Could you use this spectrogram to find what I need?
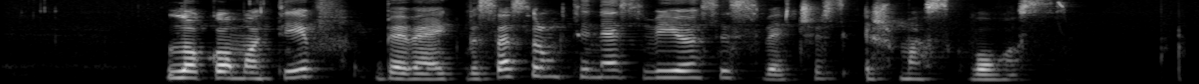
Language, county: Lithuanian, Kaunas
